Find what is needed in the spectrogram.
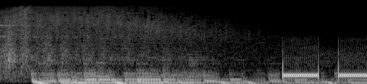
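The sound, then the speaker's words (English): A rapid run of electronic phone-dialing beeps plays for a couple of seconds, then two steady ringing tones follow as the call connects. Clear, no voices. “So going to make a call across the Hits Network.”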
